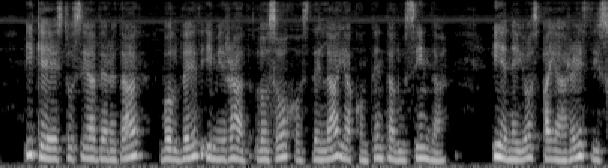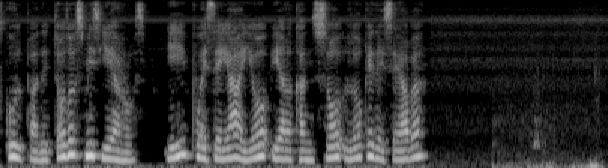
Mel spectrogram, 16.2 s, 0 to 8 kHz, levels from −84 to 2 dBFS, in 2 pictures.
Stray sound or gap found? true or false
true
